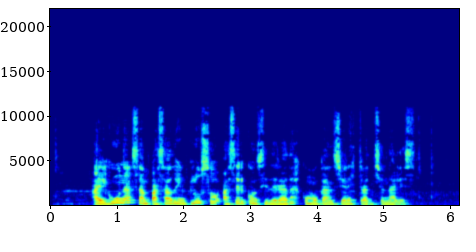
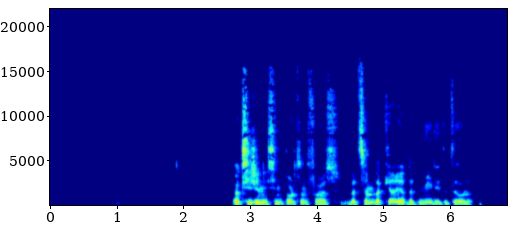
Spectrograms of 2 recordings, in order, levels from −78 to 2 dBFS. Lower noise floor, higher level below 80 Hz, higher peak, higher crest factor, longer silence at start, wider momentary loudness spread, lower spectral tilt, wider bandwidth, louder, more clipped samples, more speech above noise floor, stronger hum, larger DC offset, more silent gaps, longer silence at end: second, -62 dBFS vs -87 dBFS; about the same, -70 dBFS vs -70 dBFS; first, -6 dBFS vs -12 dBFS; about the same, 20 dB vs 22 dB; second, 0.65 s vs 2.75 s; about the same, 9 LU vs 10 LU; first, -5 dB/octave vs -3 dB/octave; second, 11.5 kHz vs 16 kHz; first, -25 LUFS vs -32 LUFS; neither; second, 37 dB vs 55 dB; neither; neither; neither; first, 0.7 s vs 0.55 s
